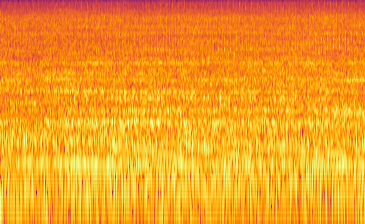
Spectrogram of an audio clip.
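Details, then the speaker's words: Used car for sale, engine heard from the front; steady even idle with no knocks or misses and only a slight recording hiss; seller says it still sounds smooth and solid, adding phone audio sounds rougher than in person. "Ini posisi mesin sudah menyala. Suaranya masih halus bosku ya."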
